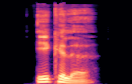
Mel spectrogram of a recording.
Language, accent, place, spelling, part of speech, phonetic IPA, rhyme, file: German, Germany, Berlin, ekele, verb, [ˈeːkələ], -eːkələ, De-ekele.ogg
- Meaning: inflection of ekeln: 1. first-person singular present 2. first/third-person singular subjunctive I 3. singular imperative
